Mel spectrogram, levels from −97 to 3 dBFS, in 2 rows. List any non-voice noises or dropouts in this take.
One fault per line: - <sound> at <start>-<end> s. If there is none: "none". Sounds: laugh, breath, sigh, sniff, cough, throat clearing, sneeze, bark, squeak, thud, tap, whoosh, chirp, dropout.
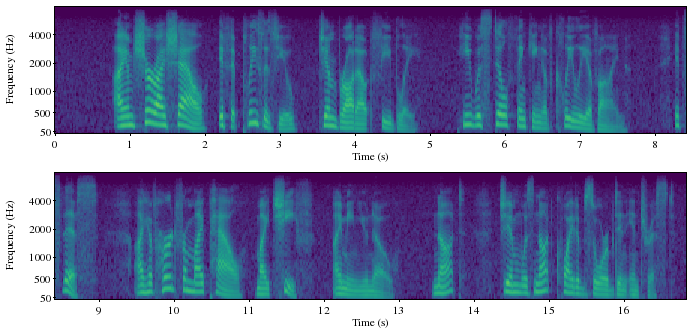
none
